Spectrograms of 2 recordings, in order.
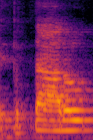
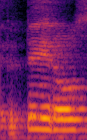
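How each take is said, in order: First: "potato" said "po-TAH-to"; potato the playful way. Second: "potato" said "po-TAY-to"; potato the usual way. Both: Shown as a demonstration. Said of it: "some people say potato".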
